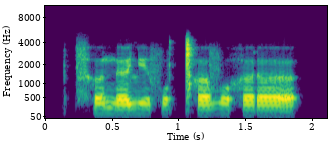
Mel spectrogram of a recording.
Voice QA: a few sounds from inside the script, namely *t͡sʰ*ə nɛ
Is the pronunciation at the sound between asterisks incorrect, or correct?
correct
